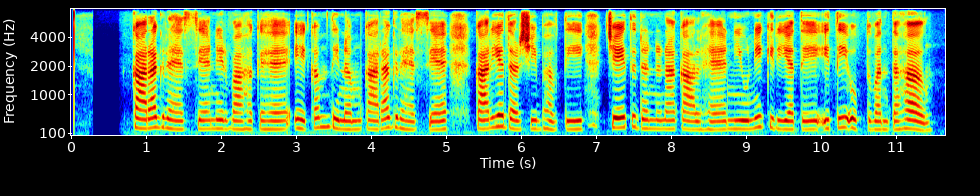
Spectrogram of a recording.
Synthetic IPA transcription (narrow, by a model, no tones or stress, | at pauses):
kaːɾaːɡɾɛɦsjənɪɾʋaːɦəkɦɛeːkəmd̪ɪnəmkaːɾaːɡɾɛɦsjəkaːɾjəd̪ɐɾʃibʱɐʋt̪it͡ʃeːt̪d̪ɐ̃nɖ̪naːkaːlɦɛnjuːnikɪɾijət̪eɪt̪iʊk̚t̪ʋə̃nt̪əɦə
